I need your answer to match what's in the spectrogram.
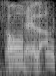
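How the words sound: The name is said in an Australian accent.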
